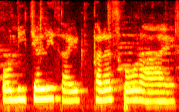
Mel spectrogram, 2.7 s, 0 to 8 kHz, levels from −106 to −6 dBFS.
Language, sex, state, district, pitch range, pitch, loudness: Hindi, female, Uttar Pradesh, Saharanpur, 215-235 Hz, 225 Hz, -17 LUFS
